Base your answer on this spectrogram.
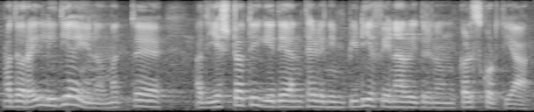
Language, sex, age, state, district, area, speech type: Kannada, male, 18-30, Karnataka, Shimoga, rural, spontaneous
